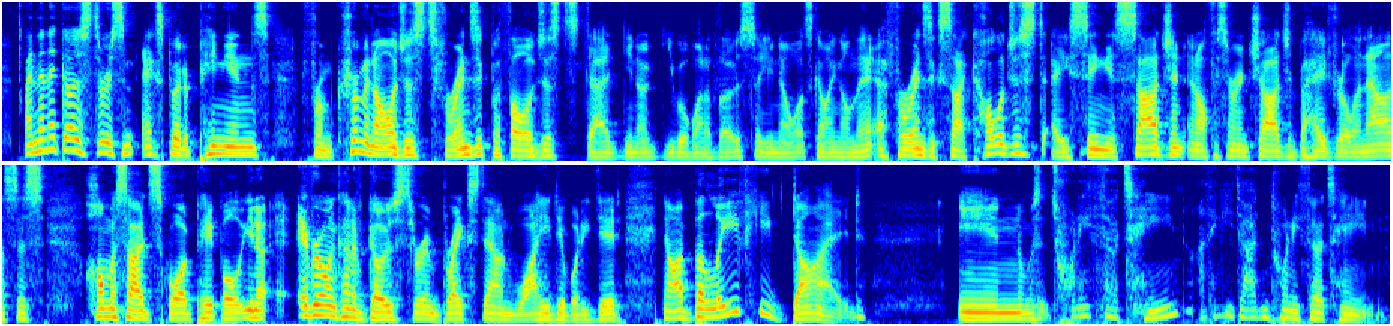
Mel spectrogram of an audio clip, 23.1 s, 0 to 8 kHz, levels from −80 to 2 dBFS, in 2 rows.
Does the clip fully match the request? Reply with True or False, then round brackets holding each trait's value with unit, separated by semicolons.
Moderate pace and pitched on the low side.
True (190 wpm; 120 Hz)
